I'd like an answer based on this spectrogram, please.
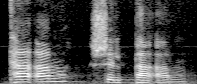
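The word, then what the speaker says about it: טעם של פעם: It's very simple and it rhymes. And it says, Ta'am shel pa'am.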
